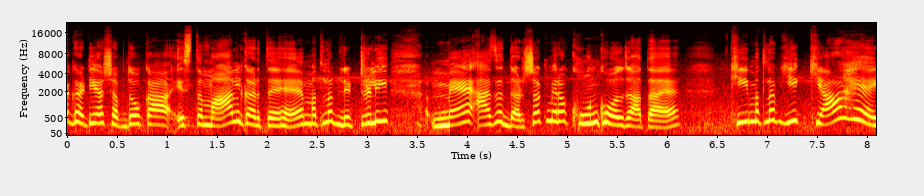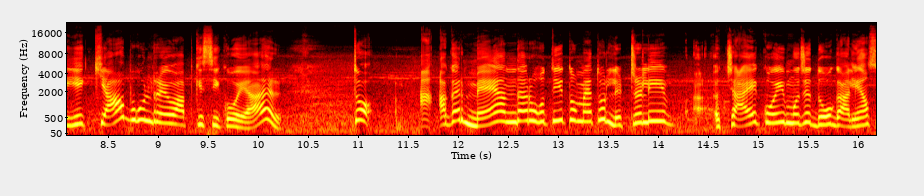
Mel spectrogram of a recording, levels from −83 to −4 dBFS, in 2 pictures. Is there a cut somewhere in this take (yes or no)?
no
